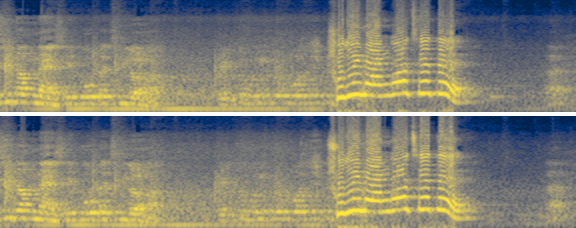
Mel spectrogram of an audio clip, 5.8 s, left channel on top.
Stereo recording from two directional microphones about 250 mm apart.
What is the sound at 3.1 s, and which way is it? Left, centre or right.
A woman's voice, centre.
